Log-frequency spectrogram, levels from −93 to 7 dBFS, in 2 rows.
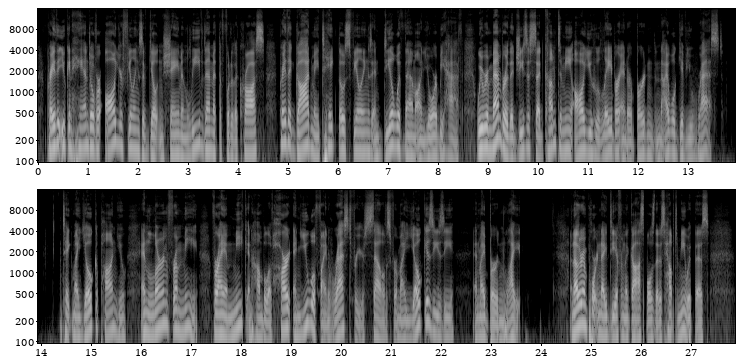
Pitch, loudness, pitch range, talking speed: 115 Hz, -30 LUFS, 105-140 Hz, 220 wpm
